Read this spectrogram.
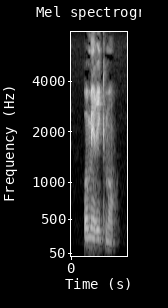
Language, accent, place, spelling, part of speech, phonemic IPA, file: French, France, Lyon, homériquement, adverb, /ɔ.me.ʁik.mɑ̃/, LL-Q150 (fra)-homériquement.wav
- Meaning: Homerically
